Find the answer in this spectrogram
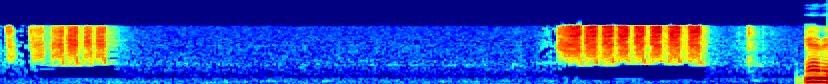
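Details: A Carolina wren of the eastern United States gives its loud, repeated rasping chattering call: two harsh, rapid chatters, each under a second and two seconds apart. A man's voice starts at the end.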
